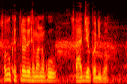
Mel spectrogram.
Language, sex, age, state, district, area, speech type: Odia, male, 18-30, Odisha, Kendrapara, urban, spontaneous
